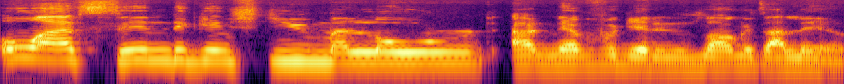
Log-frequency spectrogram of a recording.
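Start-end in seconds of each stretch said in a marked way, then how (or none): 0.0-2.5 mock tearful, crying preacher voice, higher. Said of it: "he was crying".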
